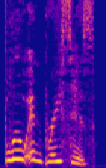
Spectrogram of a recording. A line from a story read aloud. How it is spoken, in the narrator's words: I practically screamed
